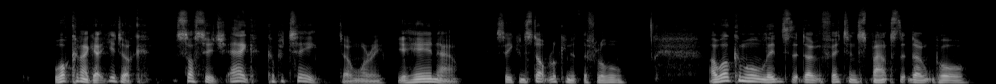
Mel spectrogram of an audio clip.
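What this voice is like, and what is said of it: Slight put-on Midlands English accent. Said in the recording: “my kind of slightly kind of Midlandsy accent ... it is a monologue. It is very much in that Alan Bennett.”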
